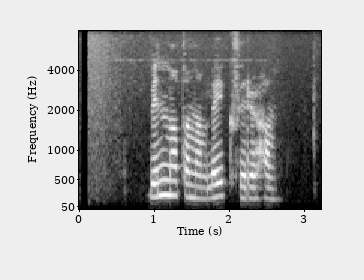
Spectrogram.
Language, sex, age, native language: Icelandic, male, 8, Icelandic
